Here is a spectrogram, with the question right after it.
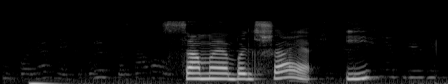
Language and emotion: Russian, neutral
